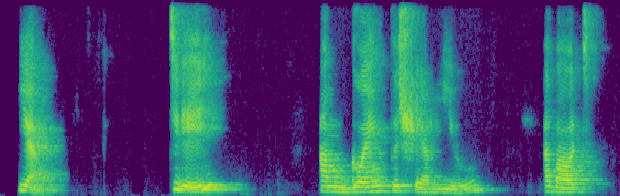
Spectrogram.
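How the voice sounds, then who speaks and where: A woman speaks with an Indonesian accent. Audible room echo surrounds her voice. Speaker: English lecturer. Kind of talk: conference presentation.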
